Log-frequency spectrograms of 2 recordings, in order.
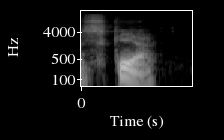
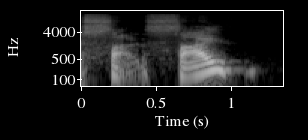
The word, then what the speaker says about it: scythe: Well, in the older days, they would take you don't pronounce it skiff, a scythe, I think is the way. I got several emails saying, you didn't pronounce that thing right.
